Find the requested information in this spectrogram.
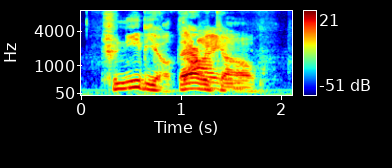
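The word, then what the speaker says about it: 中二病: Yeah, I looked it up, and apparently it's pronounced Chunibyo. Chunibyo, there we go.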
